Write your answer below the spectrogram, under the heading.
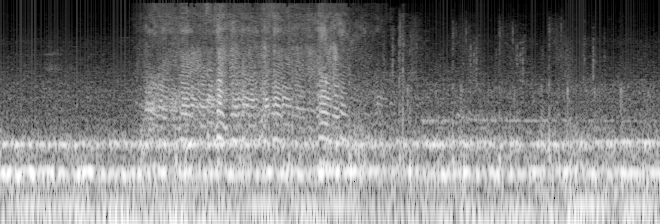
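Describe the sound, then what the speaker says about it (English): Flies buzz over dead corpses in an alien world in Mass Effect, a steady droning hum running throughout beneath other game ambience, with what may be a faint voice briefly in the middle. "Flies buzzing over dead corpses."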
